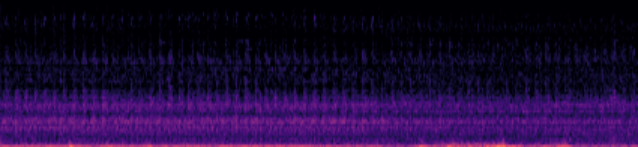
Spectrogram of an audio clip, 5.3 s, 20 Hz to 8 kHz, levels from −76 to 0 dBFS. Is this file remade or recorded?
recorded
